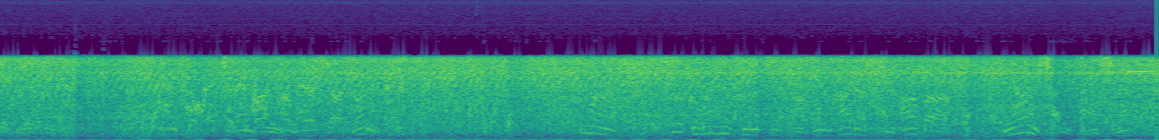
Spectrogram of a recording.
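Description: Radio static hisses and crackles steadily, heard through a receiver.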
